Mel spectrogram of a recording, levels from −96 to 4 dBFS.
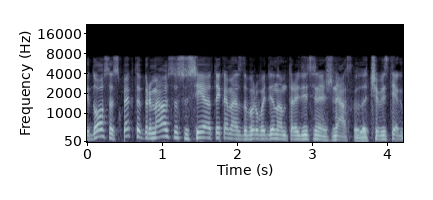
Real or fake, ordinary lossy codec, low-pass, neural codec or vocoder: real; MP3, 96 kbps; 7.2 kHz; none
